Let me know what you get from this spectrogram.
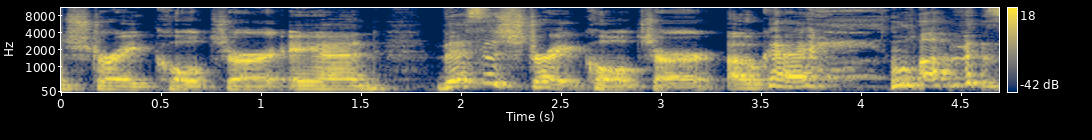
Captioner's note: laughing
